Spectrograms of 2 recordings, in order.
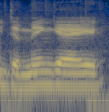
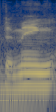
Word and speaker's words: Domingue: In net, Aiden Hill and Louis Domingue, or Domingue, I should say. Depends on how he's had it pronounced both ways in his career.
